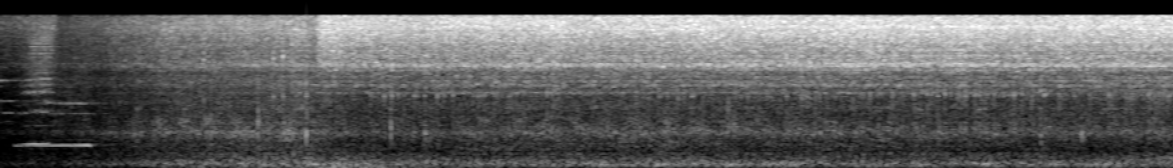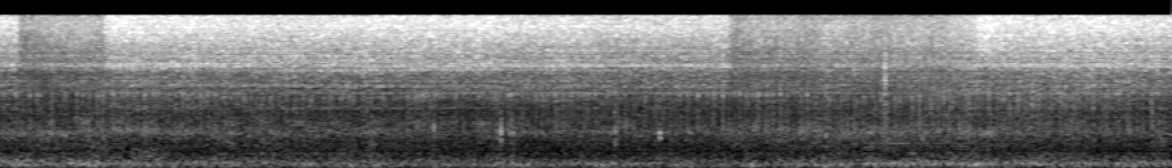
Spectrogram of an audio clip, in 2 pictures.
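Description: Miniature railway train running along the track, a steady rumble with hiss.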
